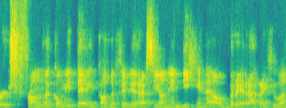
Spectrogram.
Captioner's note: speaks in foreign language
